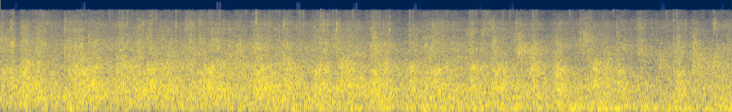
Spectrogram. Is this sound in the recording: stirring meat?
no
